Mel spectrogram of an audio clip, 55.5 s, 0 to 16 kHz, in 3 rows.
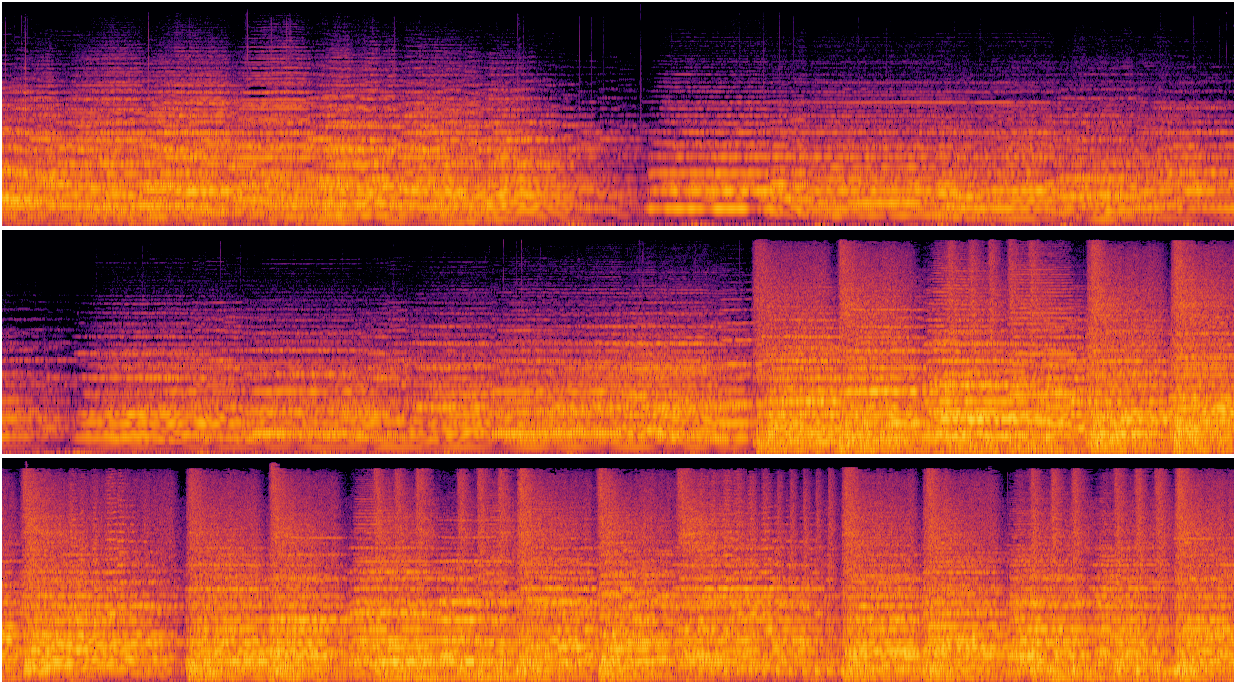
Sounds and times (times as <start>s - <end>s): Classical music: 0.0s - 55.4s
Orchestra: 0.0s - 55.4s.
